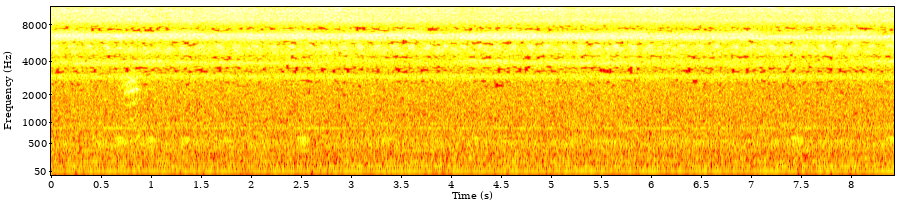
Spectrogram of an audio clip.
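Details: A summer-night countryside chorus of crickets and forest insects: unbroken high, buzzing trills stacked in steady layers, soft and uniform, with one brief rising chirp near the start.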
